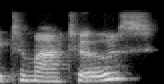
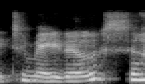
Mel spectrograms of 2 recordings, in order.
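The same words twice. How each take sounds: First: "tomatoes" with a broad AH in the middle, to-MAH-toes; their pronunciation of tomatoes. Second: "tomatoes" with a long AY in the middle, to-MAY-toes; our pronunciation of tomatoes. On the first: Speaker showing listeners how the children say it, "tomatoes" as to-MAH-toes. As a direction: say "tomatoes" the British and Irish way, middle vowel as ah. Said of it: "They say tomatoes". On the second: Speaker showing listeners how we say it, "tomatoes" as to-MAY-toes. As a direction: say "tomatoes" the American way, middle vowel as ay. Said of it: "we say tomatoes".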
